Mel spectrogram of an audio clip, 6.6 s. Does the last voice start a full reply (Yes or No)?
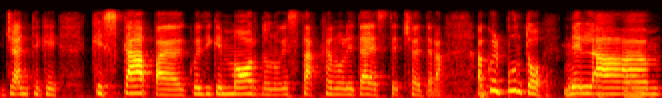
No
